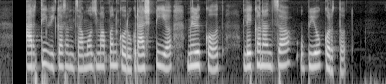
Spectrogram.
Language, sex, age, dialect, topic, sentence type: Marathi, female, 18-24, Southern Konkan, banking, statement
